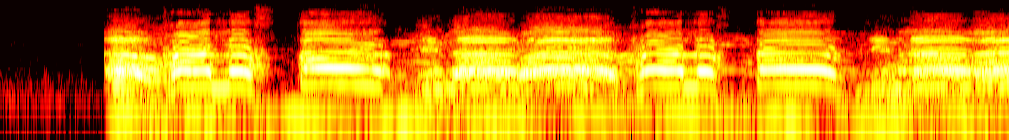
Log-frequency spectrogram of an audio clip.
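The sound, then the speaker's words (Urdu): Sikh protesters chant slogans in unison outside the Indian consulate in Houston, demonstrating over restrictions in Jammu and Kashmir. After a brief quiet start, loud rhythmic chanted phrases come in repeated bursts with short gaps between them. “نعرے لگاتے اور صدائے احتجاج بلند کرتے سکھ community کے ان مظاہرین کا موقف ہے”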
